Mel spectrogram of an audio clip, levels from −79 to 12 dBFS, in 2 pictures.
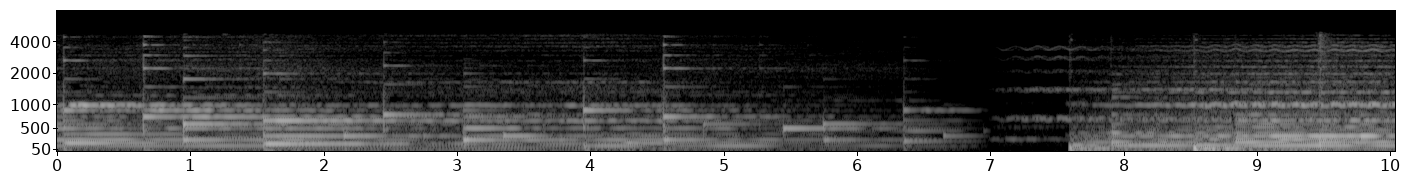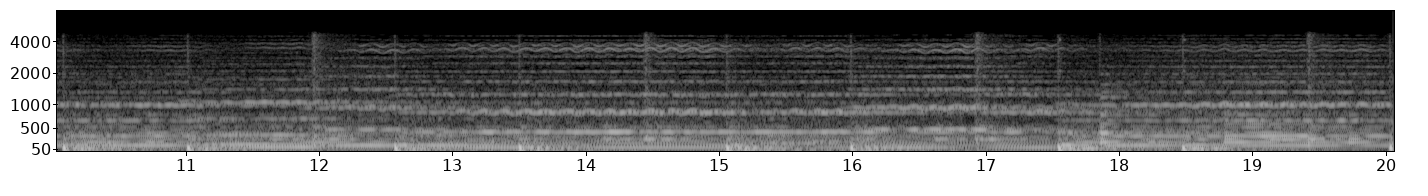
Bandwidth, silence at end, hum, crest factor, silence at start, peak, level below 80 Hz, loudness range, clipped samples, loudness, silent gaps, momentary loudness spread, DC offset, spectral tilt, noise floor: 5 kHz; 0 s; none; 18 dB; 0 s; -6 dBFS; -30 dBFS; 11 LU; under 0.1%; -24 LUFS; none; 12 LU; under 0.1%; -12 dB/octave; -52 dBFS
